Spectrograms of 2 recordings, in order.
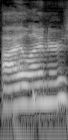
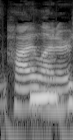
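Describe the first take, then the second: First: The word begins with a vowel, no h sound. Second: The word begins with an added h sound.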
